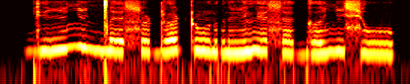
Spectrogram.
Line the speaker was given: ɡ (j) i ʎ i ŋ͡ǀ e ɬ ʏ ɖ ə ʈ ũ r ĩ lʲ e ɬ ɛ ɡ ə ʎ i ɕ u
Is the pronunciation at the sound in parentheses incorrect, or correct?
correct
